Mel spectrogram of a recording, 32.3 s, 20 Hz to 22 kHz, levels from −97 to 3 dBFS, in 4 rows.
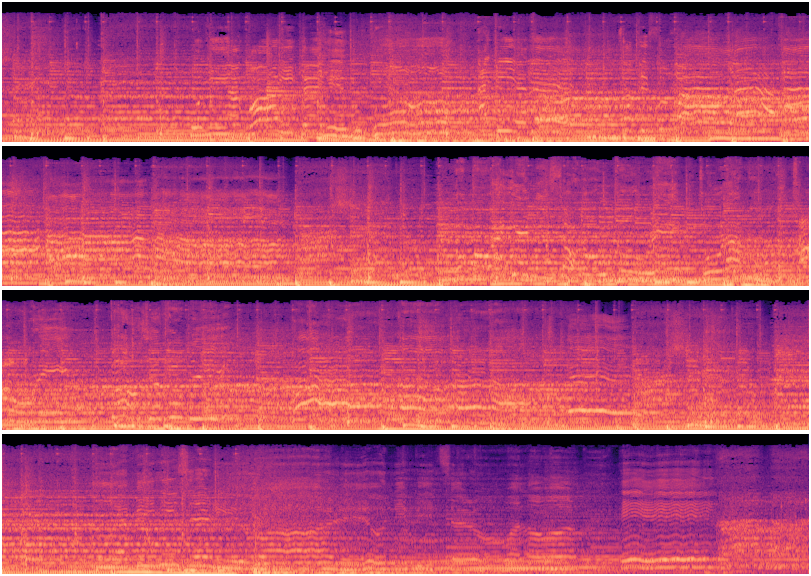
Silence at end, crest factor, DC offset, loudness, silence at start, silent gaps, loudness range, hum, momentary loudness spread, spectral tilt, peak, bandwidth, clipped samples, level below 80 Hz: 0 s; 12 dB; under 0.1%; -14 LUFS; 0 s; none; 5 LU; none; 7 LU; -5.5 dB/octave; -2 dBFS; 16 kHz; under 0.1%; -20 dBFS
